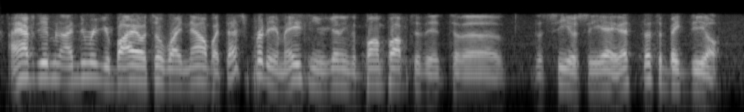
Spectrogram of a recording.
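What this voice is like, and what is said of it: Raspy, sick-sounding voice. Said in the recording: “Pardon my raspy sickness.”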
